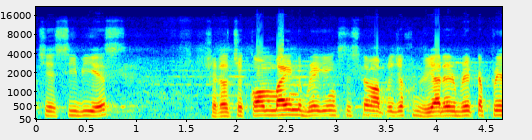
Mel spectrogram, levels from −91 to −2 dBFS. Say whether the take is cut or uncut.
uncut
